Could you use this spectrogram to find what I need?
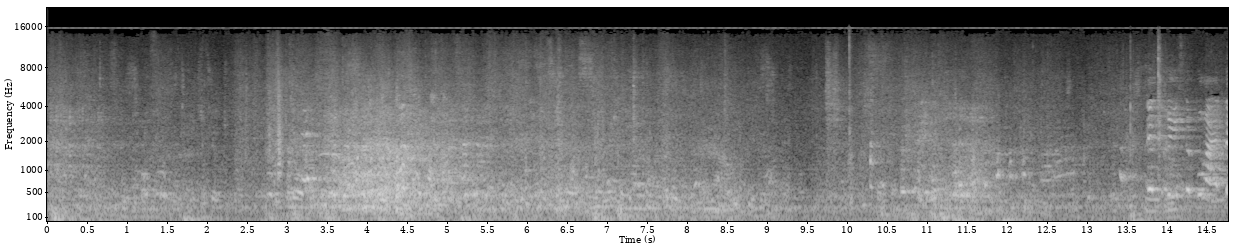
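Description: Bare feet thump and slide on a wooden stage.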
